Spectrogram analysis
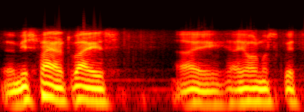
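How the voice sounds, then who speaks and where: Scheming professor, exclamatory radio melodrama, dull echoing vintage recording. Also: male voice, deep voice, steady tone, a little slow. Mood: reluctant reading. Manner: theatrical, exclamatory. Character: scheming male professor, feigning shock, cornered and desperate. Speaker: radio actor. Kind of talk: 1940s-50s radio drama acting. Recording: dull, echoey old radio recording with music.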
